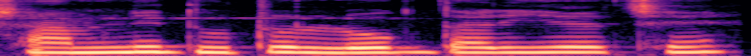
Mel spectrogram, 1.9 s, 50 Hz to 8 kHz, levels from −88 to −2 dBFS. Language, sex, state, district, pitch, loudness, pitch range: Bengali, female, West Bengal, Cooch Behar, 265 Hz, -11 LUFS, 255-275 Hz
